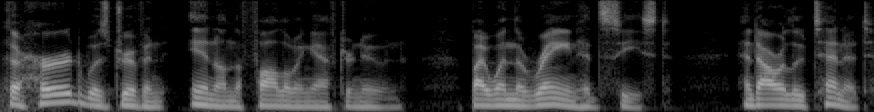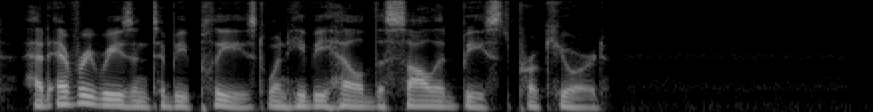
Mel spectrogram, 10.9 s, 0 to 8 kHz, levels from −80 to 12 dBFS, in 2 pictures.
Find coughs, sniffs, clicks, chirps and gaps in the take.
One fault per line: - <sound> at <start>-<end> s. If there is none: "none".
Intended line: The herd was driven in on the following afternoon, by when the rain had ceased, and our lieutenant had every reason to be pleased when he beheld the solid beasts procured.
none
